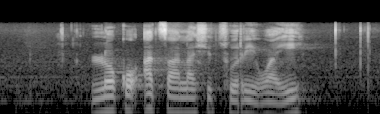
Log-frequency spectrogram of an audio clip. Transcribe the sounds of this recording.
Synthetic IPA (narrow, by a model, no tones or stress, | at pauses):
lɔkɔʔat͡salaʃit͡sʰuriwaɦi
